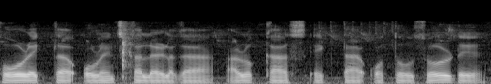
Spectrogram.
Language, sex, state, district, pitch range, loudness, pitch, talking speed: Nagamese, male, Nagaland, Dimapur, 80-90 Hz, -17 LUFS, 85 Hz, 135 wpm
